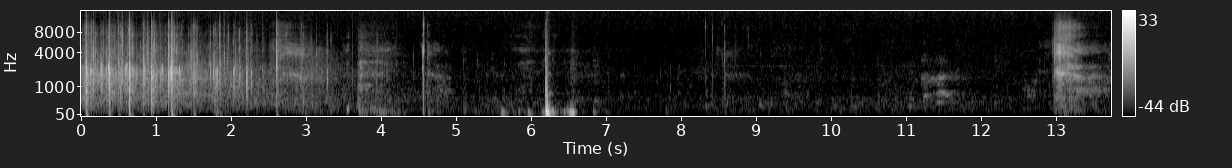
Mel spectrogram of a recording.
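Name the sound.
audience applause at a Chinese New Year celebration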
